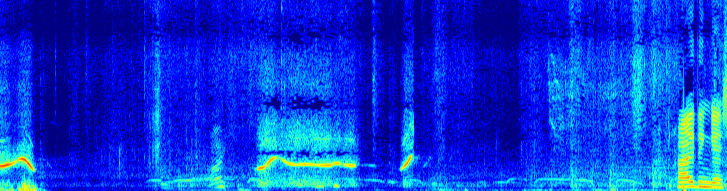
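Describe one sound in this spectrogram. An elderly woman calls out to cows in a high voice.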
